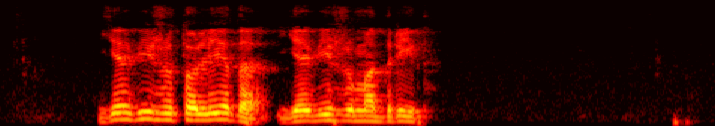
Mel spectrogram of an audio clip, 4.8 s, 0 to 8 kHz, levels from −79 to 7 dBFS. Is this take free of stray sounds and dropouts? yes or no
yes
